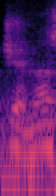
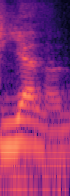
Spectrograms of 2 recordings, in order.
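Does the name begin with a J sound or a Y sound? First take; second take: J sound; Y sound. First: The name begins with a J sound. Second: The name begins with a Y sound. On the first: The speaker calls it wrong. "not Junna, sorry" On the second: The speaker calls it right. "it's Yenna"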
